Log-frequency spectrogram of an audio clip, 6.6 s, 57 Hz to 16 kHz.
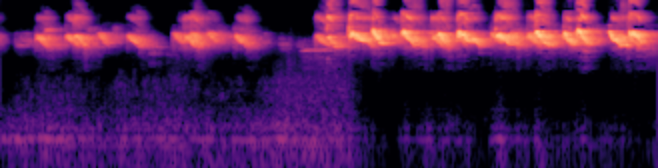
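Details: White-eye singing on 26 March 2022 in warm, very humid weather: spaced high twitters at first over a low hum, then after three seconds a louder, faster stream of sharp chattering notes.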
